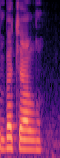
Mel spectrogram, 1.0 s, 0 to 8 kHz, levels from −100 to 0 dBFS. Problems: none marked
